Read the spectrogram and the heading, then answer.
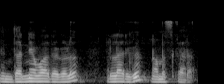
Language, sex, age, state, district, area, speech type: Kannada, male, 18-30, Karnataka, Chitradurga, rural, spontaneous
